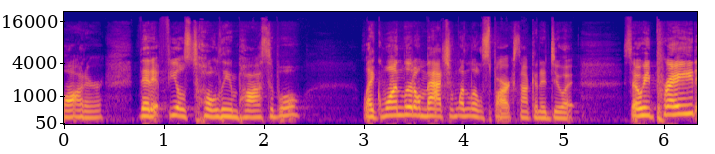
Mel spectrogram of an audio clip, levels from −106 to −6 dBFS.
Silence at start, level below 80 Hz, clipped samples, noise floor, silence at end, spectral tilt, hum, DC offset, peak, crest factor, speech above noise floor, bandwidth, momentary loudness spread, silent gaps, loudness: 0 s; -72 dBFS; under 0.1%; -70 dBFS; 0 s; -3.5 dB/octave; none; under 0.1%; -8 dBFS; 20 dB; 44 dB; 19 kHz; 13 LU; none; -26 LUFS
